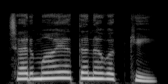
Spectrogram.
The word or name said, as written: ಚರ್ಮಾಯತನವಕ್ಕಿ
